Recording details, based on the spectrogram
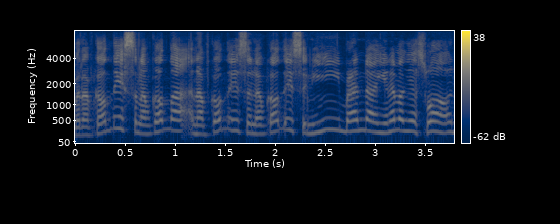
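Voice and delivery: very high-pitched, boastful woman's voice. Retelling how a woman's very first conversation goes, in a female impression. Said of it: "I don't know where this voice has come from".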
